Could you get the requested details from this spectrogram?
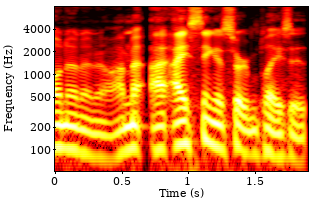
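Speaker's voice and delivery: ordinary delivery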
